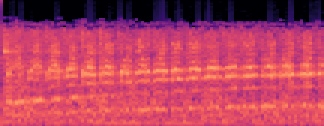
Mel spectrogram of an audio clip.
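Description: An electronic interlude jingle between jokes: a wavering tone that glides slowly down and then back up, over a quick, steady pulse.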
